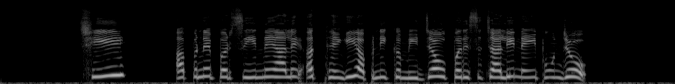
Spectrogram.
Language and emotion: Dogri, disgusted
